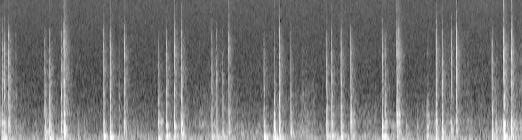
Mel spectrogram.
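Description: A large, closed, hollow red cardboard Valentino boot box is tapped on its lid with long manicured nails and fingertips. The result is quick, uneven bursts of short, dry, hollow taps and clicks with a low thunk beneath them. Each tap dies away almost instantly.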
